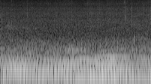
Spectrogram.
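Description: A steady low mechanical hum made of several even tones, like an engine running.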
